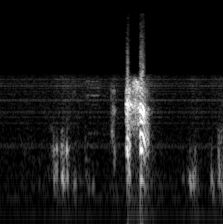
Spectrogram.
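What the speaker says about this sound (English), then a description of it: "Cough out of the way." A commentator at a high school softball broadcast gives one sharp close cough, with faint murmurs of talk before and after it.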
